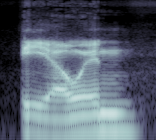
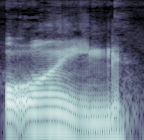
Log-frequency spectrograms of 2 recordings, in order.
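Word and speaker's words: Éowyn: his name was said eowin see uh you get rid of you get rid of the E and it's oin no hello oh my God it's two syllables literally it's two syllables well it's something I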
